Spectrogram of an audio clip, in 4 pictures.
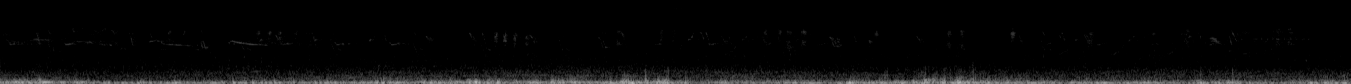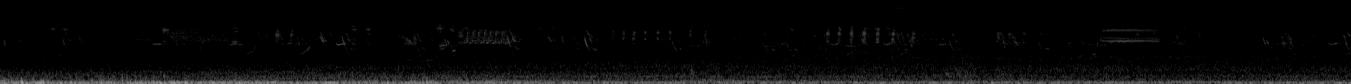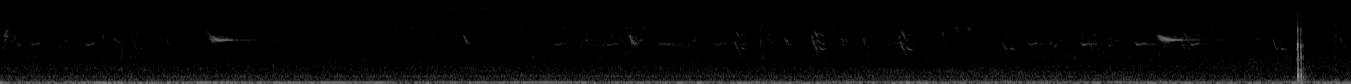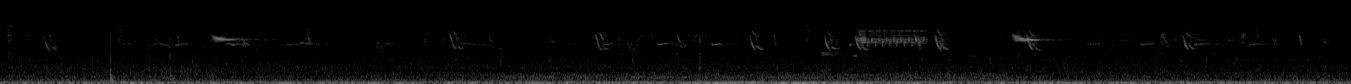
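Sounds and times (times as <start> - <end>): low rumble: 0.0 - 20.6
bird chirps and calls: 0.0 - 54.0.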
